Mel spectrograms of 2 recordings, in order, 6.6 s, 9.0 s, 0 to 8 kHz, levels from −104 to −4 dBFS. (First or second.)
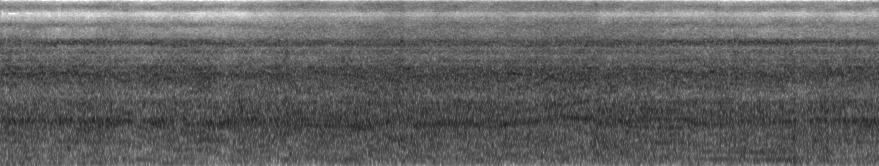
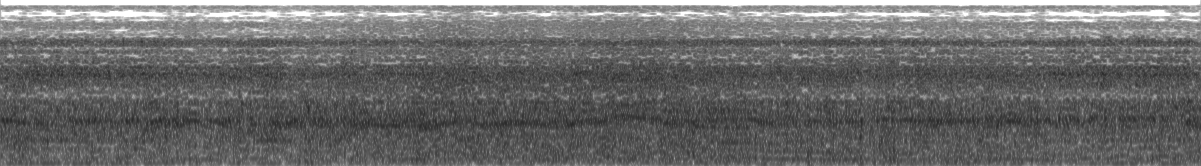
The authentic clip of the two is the second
